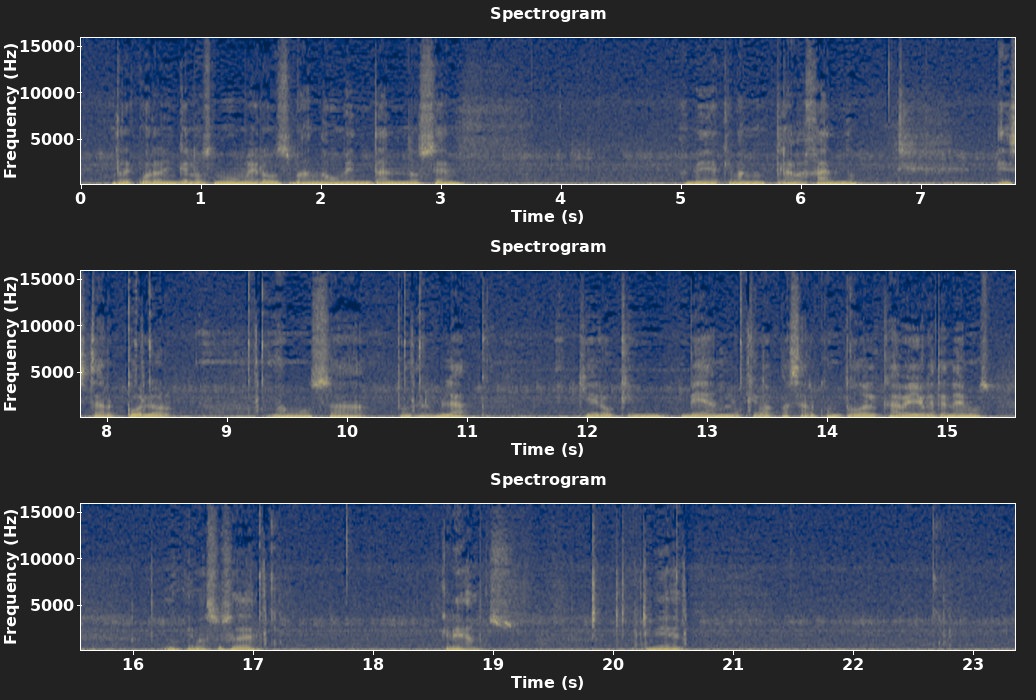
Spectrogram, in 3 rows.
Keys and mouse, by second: 8.3 click, 13.3 click, 17.1 click, 20.5 alt+click.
